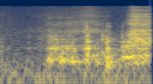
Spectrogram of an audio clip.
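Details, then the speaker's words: A few brief, soft clicks over faint rustling as the knee bends after knee replacement surgery, judged normal; knee replacement clicking. "yes yep nothing that's the normal knee replacement"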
